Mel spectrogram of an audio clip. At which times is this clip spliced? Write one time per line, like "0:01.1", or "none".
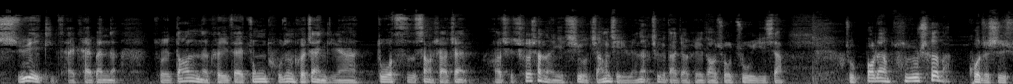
0:08.4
